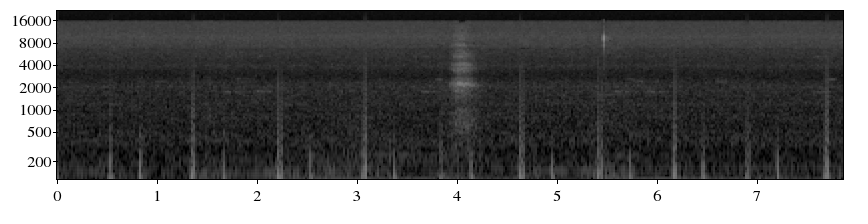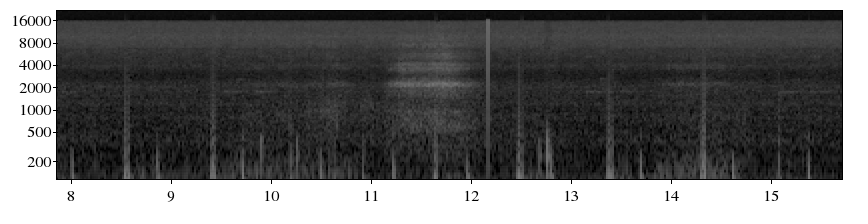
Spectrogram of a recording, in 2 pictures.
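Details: Steady low thumping heartbeat at about 72 beats a minute over a constant low hum; regular heart rhythm.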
